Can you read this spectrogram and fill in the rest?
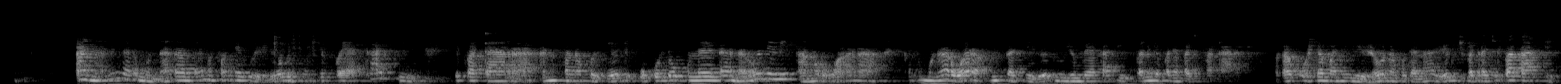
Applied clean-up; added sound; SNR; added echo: none; none; none; reverberation time 0.6 s.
